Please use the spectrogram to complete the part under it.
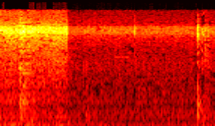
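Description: Onions and green chillies sizzle loudly in a hot pan for a moment, then drop to a quiet hiss with a couple of light stirring clinks.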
